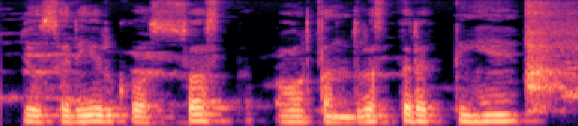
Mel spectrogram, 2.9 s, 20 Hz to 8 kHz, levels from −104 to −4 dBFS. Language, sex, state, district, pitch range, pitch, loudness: Hindi, male, Uttar Pradesh, Hamirpur, 140-155 Hz, 145 Hz, -19 LUFS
